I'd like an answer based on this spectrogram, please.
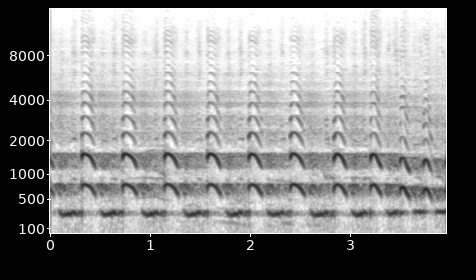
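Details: Captive siamang at Chiba Zoological Park, Japan, calling in a steady series of loud, downward-sliding whoops about two per second over a low, sustained droning hum.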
